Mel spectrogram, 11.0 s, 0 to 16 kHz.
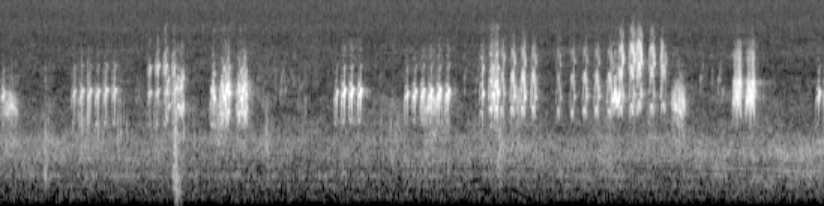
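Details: Chestnut-cheeked starling calls at the Kitafuji training area, Japan, on 2 July 2017: short buzzy, chattering chirp bursts in quick clusters, given irregularly every second or so over steady background hiss.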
